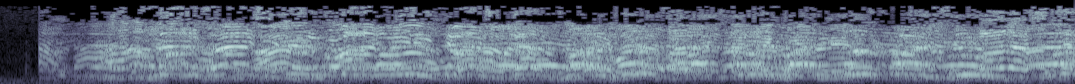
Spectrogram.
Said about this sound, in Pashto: دا آوازونه د پښتون ژغورنې غورځنګ د ملاتړ کوونکو دي. څوک چې د یاد ګوند مشر منظور احمد پښتین پېښور ته په ورتګ د هرکلي لپاره ولاړ وو.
